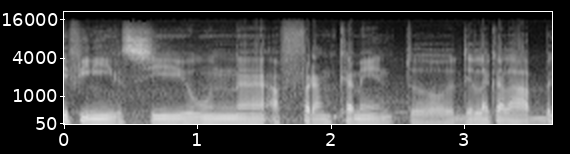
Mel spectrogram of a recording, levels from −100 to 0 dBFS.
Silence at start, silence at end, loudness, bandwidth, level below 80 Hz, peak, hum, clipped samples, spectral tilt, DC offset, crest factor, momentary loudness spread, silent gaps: 0 s; 0 s; -20 LUFS; 15 kHz; -52 dBFS; -4 dBFS; none; under 0.1%; -5 dB/octave; under 0.1%; 16 dB; 8 LU; none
